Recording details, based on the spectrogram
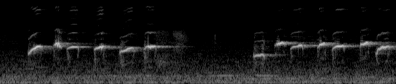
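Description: A cockatiel sings a string of clear, whistled notes in two bursts, each note sliding and repeated quickly.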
